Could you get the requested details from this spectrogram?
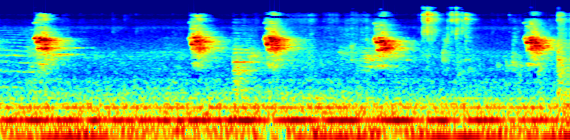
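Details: Indoor pet African grey parrot, a talker known for calling its own name, gives short rasping squawks repeated roughly every two seconds, five in all, each a bright burst over a faint constant hum.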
